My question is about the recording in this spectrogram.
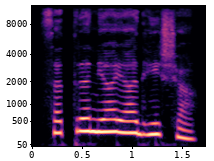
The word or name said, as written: ಸತ್ರನ್ಯಾಯಾಧೀಶ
